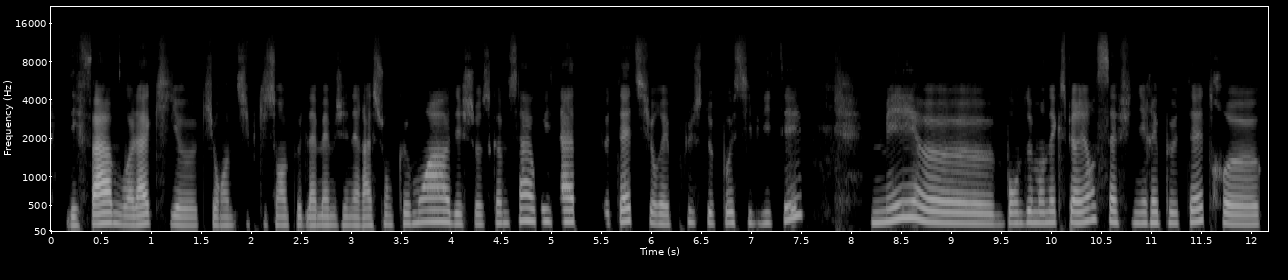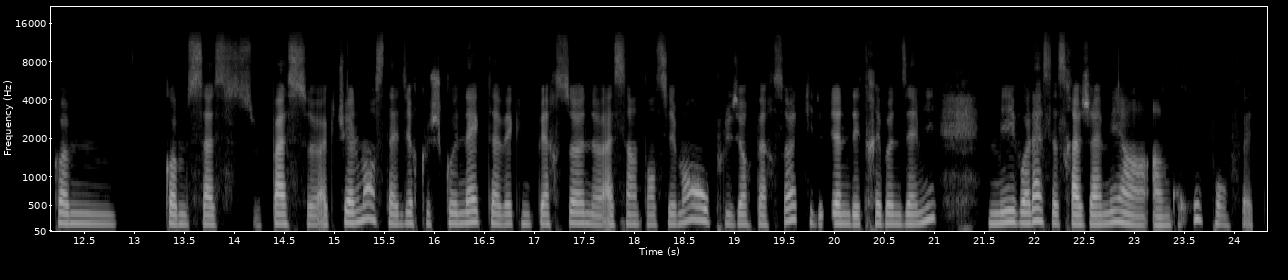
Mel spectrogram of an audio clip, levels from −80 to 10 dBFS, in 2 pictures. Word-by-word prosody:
des 145 -1 -2
femmes, 175 +4 +7
voilà, 160 +2 +4
qui, 155 -2 -5
heu, 145 -1 -1
qui 145 - -6
ont 145 - -3
un 145 - -4
type 155 0 -15
qui 150 - -14
sont 150 - -4
un 150 - -1
peu 150 - -6
de 145 - -10
la 145 0 +1
même 150 0 -1
génération 150 +1 -3
que 175 - -4
moi, 200 +3 +3
des 170 -1 -2
choses 165 0 -7
comme 185 0 -4
ça. 225 +1 +2
Oui, 210 -2 -3
là, 205 0 +5 0.3
peut-être 205 +5 0
il - - -2
y - - 0
aurait 165 -1 0
plus 190 +3 -11
de 180 - -3
possibilités. 185 - -3 0.7
Mais, 240 +9 +2
heu, 180 -4 +3
bon, 180 +3 -2
de 195 +2 0
mon 185 0 0
expérience, 190 +4 +1
ça 200 - +1
finirait 185 0 -2
peut-être, 195 +3 -2
heu, 160 -1 +3
comme 170 -2 -1 0.5
comme 165 -2 +1
ça 160 0 0
se 140 0 -14
passe, 165 -2 +3
heu, 160 - -1
actuellement. 200 +10 +1
C'est-à-dire 175 -2 -2
que 175 - -9
je - - -5
connecte 185 +2 +1
avec 170 0 -1
une 165 -1 -6
personne, 175 +1 0
heu, 155 - -1
assez 165 +2 -1
intensément 165 +7 0
ou - - 0
plusieurs 165 -4 -4
personnes 205 +9 -1
qui 185 - -11
deviennent 170 +1 +1
des 160 -1 +1
très 170 +1 -2
bonnes 165 0 0
amies. 200 +10 0 0.5
Mais 185 +3 +3
voilà, 185 +4 +4
ça 175 -3 -2
sera 165 0 +4
jamais 170 +5 +2
un 155 -4 +1
un 145 0 0
groupe 225 +6 -7
en 155 -3 -4
fait. 75 -1 -6
175 Hz, 190 wpm, -29 LUFS, 160-190 Hz, 0.7 s, femmes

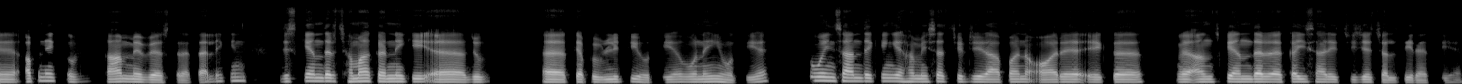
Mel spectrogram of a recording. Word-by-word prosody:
अ, - - -11
अपने 170 +4 0
क 120 -1 -4 0.3
काम 130 +2 +4
में 125 -2 +3
व्यस्त 105 -2 +1
रहता 100 +2 -4
है, - - -1
लेकिन 165 +4 -7 0.4
जिसके 140 +4 -3
अंदर 155 -1 +4
क्षमा 145 +1 +3
करने 140 0 +4
की 135 0 0
अ, 115 -1 +3
जो 115 +1 -1
अ, - - -17 0.6
कैपेबिलिटी 115 +2 +1
होती 115 0 -4
है, 115 - -2
वो 120 0 -1
नहीं 125 +2 +1
होती 105 0 -5
है, 135 +4 -2
तो 175 - -14
वो 180 - +4
इंसान 160 -3 +3
देखेंगे 150 0 0
हमेशा 135 +1 0
चिड़-चिड़ापन 125 -1 -1
और 115 +1 0
एक 115 -1 0
अ, 115 0 +3 0.6
उसके 120 +3 0
अंदर 125 -1 +4
कई 125 0 +2
सारी 120 -1 -1
चीज़ें 115 +1 -4
चलती 105 0 -4
रहती 100 0 -8
हैं, 105 -1 -16
120 Hz, 170 wpm, -24 LUFS, 115-135 Hz, 0.6 s, काम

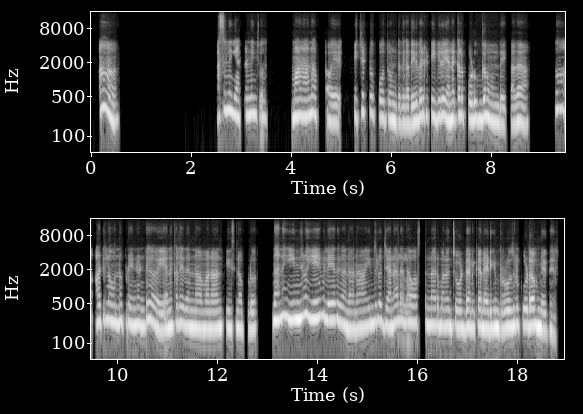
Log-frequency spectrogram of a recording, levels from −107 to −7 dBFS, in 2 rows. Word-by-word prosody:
ఆ! 270 - +1 2.0
అసలు 290 0 +1 0.2
ఎక్కడినుంచో 235 +2 -2 0.6
మా 220 - +4
నాన్న 225 +3 +1 0.3
ఆహ్, 180 - -2
ఎ - - -3 0.3
పిచ్చెట్టు 255 +4 -6
పోతూ 205 -2 -5
ఉంటుంది 175 -2 -1
కదా! 165 0 -2
ఇదివరకు 220 +5 0
టీవీ‌లో 220 0 0
వెనకాల 200 +4 +1
పొడుగ్గా 195 +3 +2
ఉండేవి 165 -3 -2
కదా! 175 +2 -1 0.7
సో, 295 - -4 0.3
ఆటిలో 255 +2 -1
ఉన్నప్పుడేంటంటే 220 -1 0 0.3
వెనకాలేదన్నా 195 0 +1
మా 180 - 0
నాన్న 185 +1 +2
తీసినప్పుడు, 180 -2 -2 0.4
నాన్న, 255 +3 +4 0.2
ఇందులో 270 +5 +5 0.2
ఏమి 295 +2 +1
లేదుగా 250 -4 0
నాన్న. 175 0 -1 0.2
ఇందులో 230 +3 0
జనాలు 215 +5 0
ఎలా 230 +1 -2
వస్తున్నారు 210 -1 -3
మనం 200 0 -1
చూడడానికి? 190 0 0
అని 185 -1 +4
అడిగిన 185 +1 +4
రోజులు 200 +2 +3
కూడా 200 0 +3
ఉండేది 175 -4 +5
తెల్ 145 -5 -5
205 Hz, 130 wpm, -23 LUFS, 185-235 Hz, 2.0 s, ఇందులో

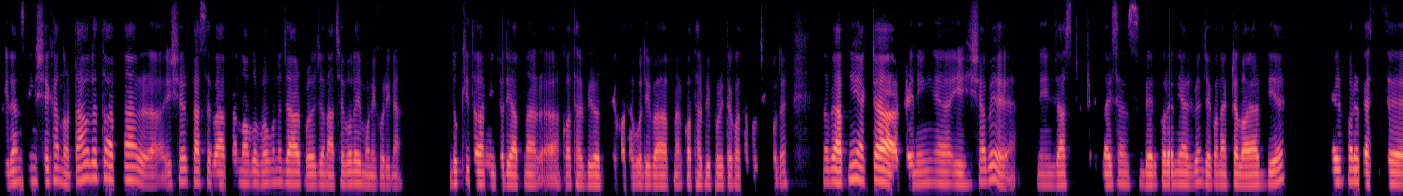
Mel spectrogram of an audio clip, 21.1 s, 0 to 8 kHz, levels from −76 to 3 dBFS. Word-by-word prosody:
freelancing 140 +5 -4
শেখানো। 150 -3 -2
তাহলে 180 +4 +2
তো 190 - -2
আপনার 165 -1 +1 0.2
আ - - -4 0.2
ইসের 145 +4 -3
কাছে 140 0 +1
বা - - +4
আপনার 135 +2 -8
নগর 130 +1 0
ভবনে 135 +2 -3
যাওয়ার 130 -1 +5
প্রয়োজন 115 +2 -1
আছে 110 +3 -8
বলেই 125 0 +2
মনে 110 -1 -4
করি 105 0 -4
না। - - -6 0.8
দুঃখিত 130 +3 -4 0.2
আমি 120 -1 -7
যদি 120 +1 -1
আপনার 115 0 -2 0.2
আ - - -5 0.2
কথার 115 0 -2
বিরুদ্ধে 115 -2 -1
কথা 110 0 -5
বলি 115 0 -3
বা 110 - +3
আপনার 110 +1 -7
কথার 110 +1 -1
বিপরীতে 110 -1 -2
কথা 110 +1 -5
বলছি 110 - -16
বলে। - - -6 0.6
তবে 145 +1 0
আপনি 140 +6 -3 0.2
একটা 165 - 0 0.4
training 125 +2 -1 0.2
আ - - +1 0.2
ই - - +1 0.2
হিসেবে 145 +7 -1 0.5
আপনি 115 - -12 0.2
just 120 0 0 0.2
trade - - -23
license 120 +1 -1 0.2
বের 120 -1 +3
করে 125 0 +4
নিয়ে 125 -1 +1
আসবেন, 130 +4 -3
যেকোনো 120 0 0
একটা 115 +2 -2
lawyer 115 +1 +5
দিয়ে। 130 +3 +3 0.8
এরপরে 145 +1 +2
BASIS 130 - -1
এ - - +6
125 Hz, 160 wpm, -23 LUFS, 115-140 Hz, 0.8 s, এ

